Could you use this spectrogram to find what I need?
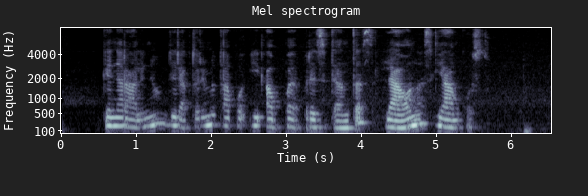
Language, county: Lithuanian, Kaunas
